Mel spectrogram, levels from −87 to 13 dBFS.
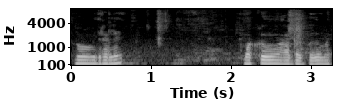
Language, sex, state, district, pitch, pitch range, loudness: Kannada, male, Karnataka, Bellary, 140 Hz, 135-145 Hz, -18 LUFS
